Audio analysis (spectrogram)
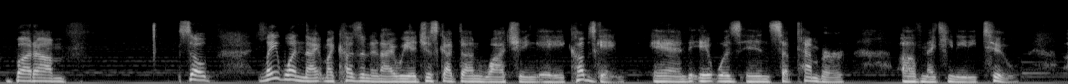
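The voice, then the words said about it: Chicago accent. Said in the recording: “I am very much a Chicago native. ... constantly making fun of my accent.”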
